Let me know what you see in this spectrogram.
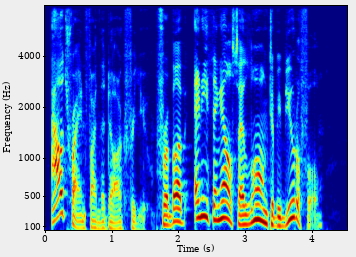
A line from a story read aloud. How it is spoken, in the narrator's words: said the glassblower eagerly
